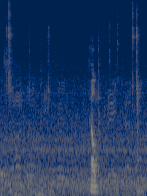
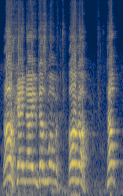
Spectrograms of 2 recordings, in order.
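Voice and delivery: high, loud panicked shouting; panicked yell; 11 semitones higher, 11 dB louder than usual. Real, not acted. Player blocked in a game, panicked yell.

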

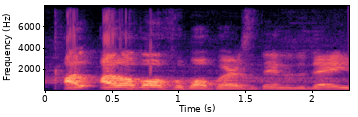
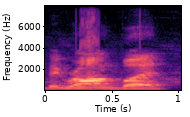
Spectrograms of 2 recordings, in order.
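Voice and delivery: normal talking voice

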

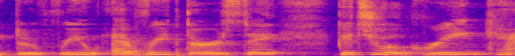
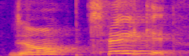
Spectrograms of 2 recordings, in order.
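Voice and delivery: normal talking voice

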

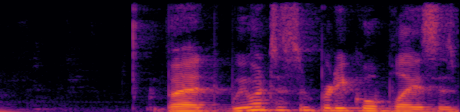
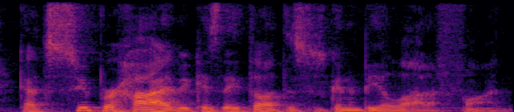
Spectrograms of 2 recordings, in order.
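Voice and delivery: ordinary talk

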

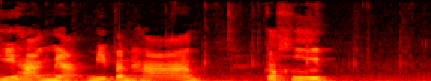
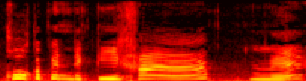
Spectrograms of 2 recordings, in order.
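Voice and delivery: much higher, louder cute pet voice; voicing the pet; 11 semitones higher, 4 dB louder than usual. Owner voicing her pet as a good boy, high and cute. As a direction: speak as the little pet, high and sweet.

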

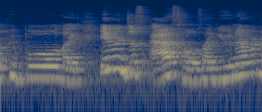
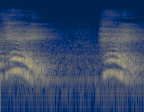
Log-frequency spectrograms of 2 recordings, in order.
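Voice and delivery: imitated higher, louder call; calling for attention; 5 semitones higher, 4 dB louder than usual. Drunk man pestering her on the bus, imitated calling out. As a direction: call out to someone ignoring you. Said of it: "trying to get my attention".

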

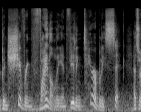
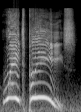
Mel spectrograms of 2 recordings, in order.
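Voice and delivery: high, loud desperate plea; desperate cry; 9 dB louder than usual. A narrator's reading. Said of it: "cried Fate Speaker".

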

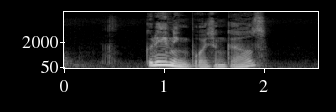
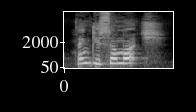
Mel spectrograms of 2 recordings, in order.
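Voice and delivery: very high, louder burst of thanks; grateful dinosaur; 5 dB louder than usual. Acted. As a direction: gush thanks in a squeaky-high pitch.

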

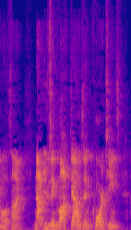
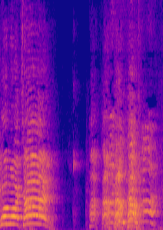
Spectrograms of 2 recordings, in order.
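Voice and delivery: high, loud, drawn-out call into a laugh; fired-up push; 13 semitones higher, 5 dB louder, much slower than usual. Real, not acted. Coach rallying the class for the final time, very high and loud. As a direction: stretch the call out and laugh through it.

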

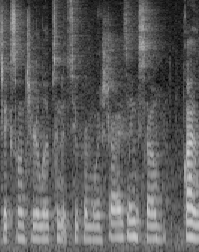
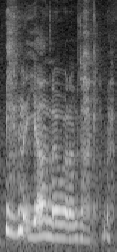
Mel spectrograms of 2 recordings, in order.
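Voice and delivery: laughing; 5 dB louder, faster than usual. Real, not acted. Laughing at makeup tutorial bit.

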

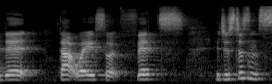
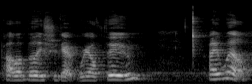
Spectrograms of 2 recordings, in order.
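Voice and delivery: talking around chewed candy; chewing while talking; mouth full. Real, not acted. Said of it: "I'm chewing on candy".

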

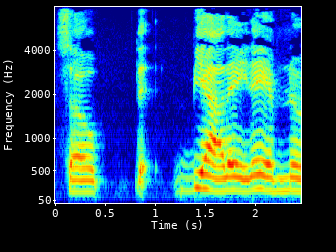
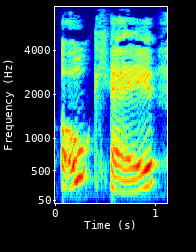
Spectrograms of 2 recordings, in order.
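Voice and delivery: laughing okay; 3 semitones higher, 6 dB louder, much slower than usual. Retold or imitated. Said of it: "And I'm like".

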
